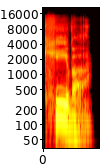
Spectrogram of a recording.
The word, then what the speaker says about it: Kiva: It is Kiva, like key with a soft V.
